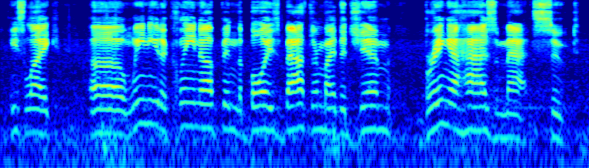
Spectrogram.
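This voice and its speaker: A man with a high pitch speaks at a very slow pace. Noticeable background noise and audible room echo are present. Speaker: podcast host, school janitor. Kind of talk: casual monologue podcast. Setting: in a car. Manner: animated.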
